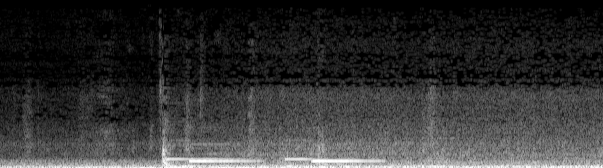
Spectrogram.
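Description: MTR Kwun Tong Line M-Train car running, with a steady low rumble. About a second and a half in there is a click, then a two-note high-low chime sounds twice, the onboard lead-in to a passenger announcement.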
